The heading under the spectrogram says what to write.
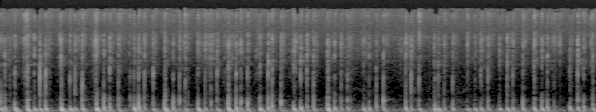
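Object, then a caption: Styrofoam slab. A solid, hand-sized white styrofoam slab is held and rapidly tapped or scratched with fingernails. The result is a dense, uneven stream of short, dull, low thuds with almost no ring, plus a faint scratchy texture.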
